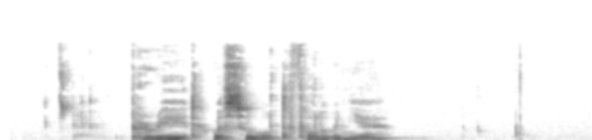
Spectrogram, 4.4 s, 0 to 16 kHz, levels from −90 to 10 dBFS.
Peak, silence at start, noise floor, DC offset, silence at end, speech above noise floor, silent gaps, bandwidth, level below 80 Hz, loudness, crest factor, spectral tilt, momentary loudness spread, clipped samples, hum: -14 dBFS; 0.45 s; -75 dBFS; under 0.1%; 1.5 s; 44 dB; none; 11.5 kHz; -70 dBFS; -31 LUFS; 22 dB; -4 dB/octave; 20 LU; under 0.1%; none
